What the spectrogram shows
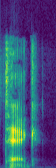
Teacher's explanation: they might replace the eth sound with t or d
